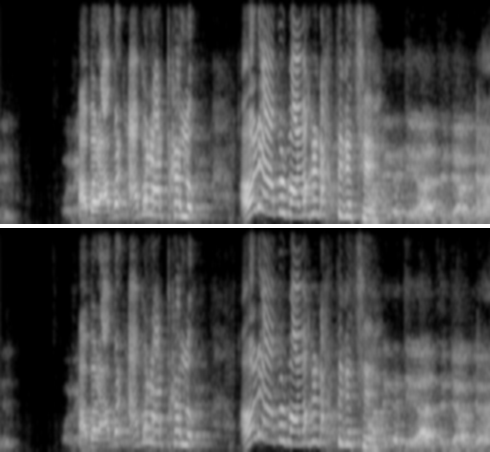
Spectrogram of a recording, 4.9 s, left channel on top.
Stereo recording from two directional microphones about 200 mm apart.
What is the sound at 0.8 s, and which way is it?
A woman's voice, 5° left (ahead or behind).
